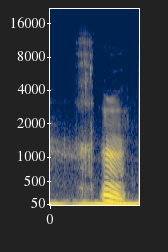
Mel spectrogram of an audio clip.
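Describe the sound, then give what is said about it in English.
A quick slurping sip of coffee, followed by a short satisfied voiced "ahh" over a steady low background hum. “Let me go ahead and get this sip of coffee out the way.”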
